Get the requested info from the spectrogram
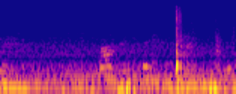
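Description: A boxing glove punch lands once with a sharp smack, about three-quarters of the way in, over a low steady hum.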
